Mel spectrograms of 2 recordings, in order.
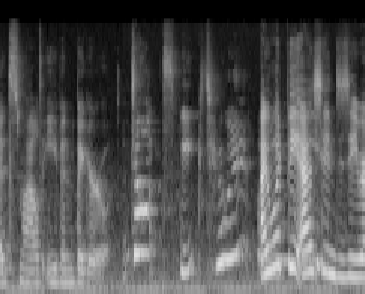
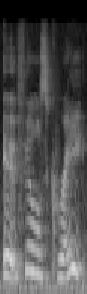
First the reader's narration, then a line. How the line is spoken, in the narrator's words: the head groaned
